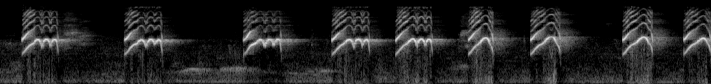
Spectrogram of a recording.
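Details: Whistling song of an Asian pied starling, used to train and stimulate other birds: loud upslurred whistles repeated roughly every second, some ending in a level warble, others arching sharply up and down.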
